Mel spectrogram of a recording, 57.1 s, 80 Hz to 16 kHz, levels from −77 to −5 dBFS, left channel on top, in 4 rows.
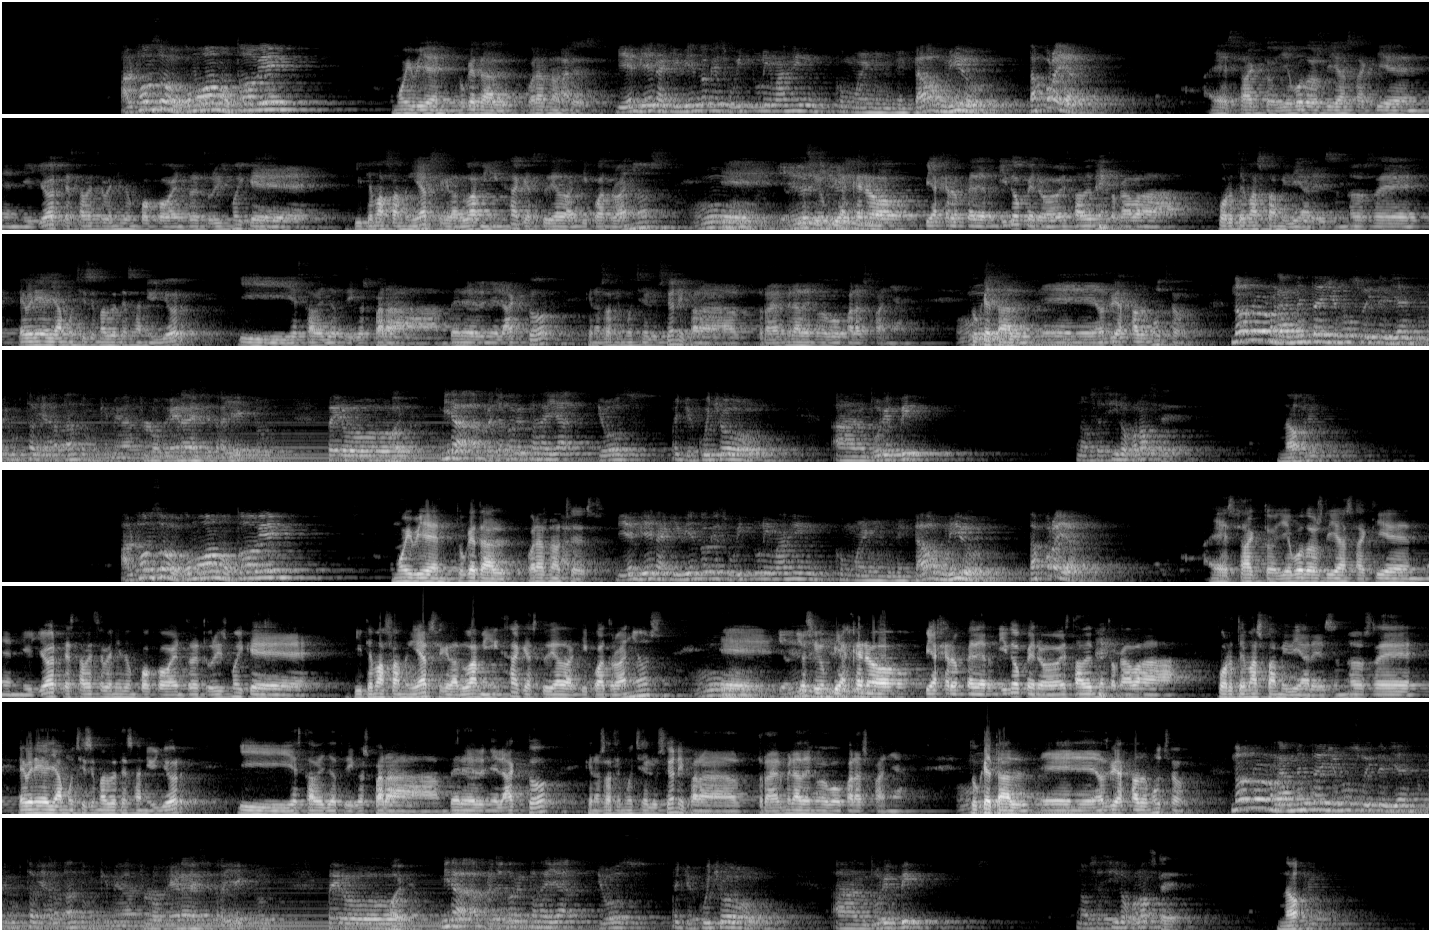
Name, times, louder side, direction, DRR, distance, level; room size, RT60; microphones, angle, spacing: voice 1, 1.2-2.9 5.6-5.7 6.1-9.9 10.3-10.8 21.1-22.9 25.2-25.3 38.1-39.2 40.8-46.9 47.2-49.2 49.5-50.5 51.1-51.9 53.5-54.4 55.7-56.0, equal, 5° left, -1 dB, 1.4 m, -28 dB
voice 2, 3.9-5.8 12.0-17.3 17.8-20.8 21.4-26.0 26.4-28.4 28.7-30.4 30.9-34.0 34.4-37.6 38.2-40.4 46.7-46.8 54.4-54.6 55.6-56.0, right 6 dB, 75° right, 10 dB, 0.3 m, -23 dB
Bowed string instrument, 41.6-49.8, right 1 dB, 50° left, 2.1 m, -41 dB
6.2 x 6.2 x 6.6 m, 1.3 s
head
